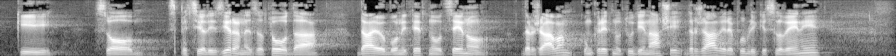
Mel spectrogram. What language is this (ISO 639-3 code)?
slv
